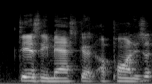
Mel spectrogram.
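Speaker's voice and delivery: normal talking voice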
